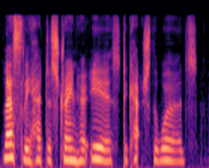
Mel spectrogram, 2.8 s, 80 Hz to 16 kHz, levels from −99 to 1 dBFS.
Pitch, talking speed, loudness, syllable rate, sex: 210 Hz, 215 wpm, -20 LUFS, 4.4 syllables/s, female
